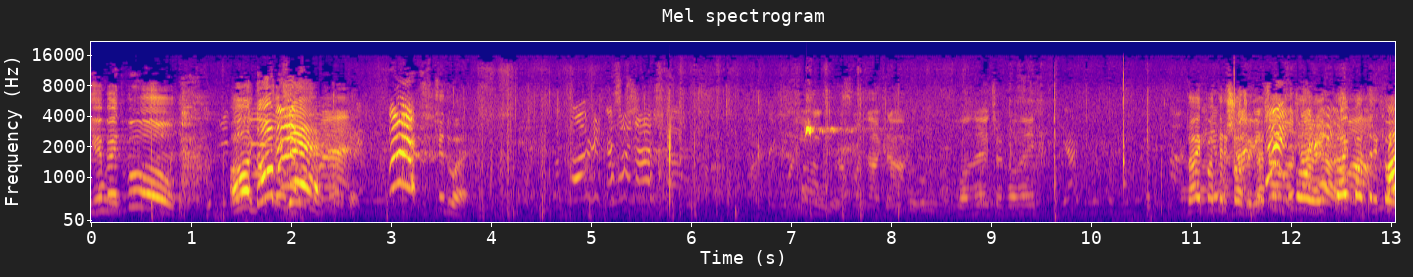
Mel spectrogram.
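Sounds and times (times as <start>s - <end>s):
players calling out: 6.7s - 8.3s.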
